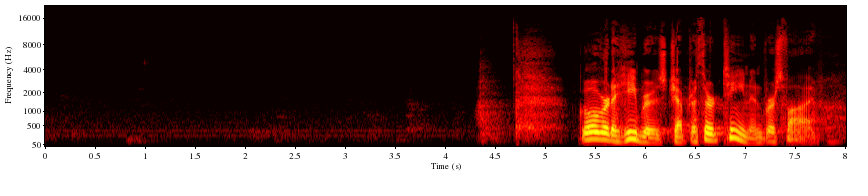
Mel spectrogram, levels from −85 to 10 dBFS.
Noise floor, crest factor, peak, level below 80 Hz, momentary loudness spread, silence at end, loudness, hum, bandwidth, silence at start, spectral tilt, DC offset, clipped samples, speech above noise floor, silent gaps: -71 dBFS; 20 dB; -6 dBFS; -72 dBFS; 23 LU; 0.3 s; -22 LUFS; none; 13.5 kHz; 4.7 s; -7 dB/octave; under 0.1%; under 0.1%; 50 dB; none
